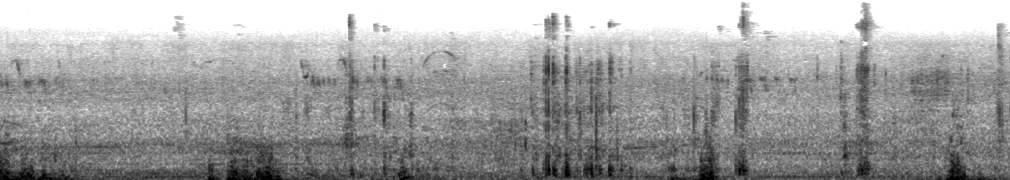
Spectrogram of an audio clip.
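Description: Knife scraping scales off a fish held on a plastic board: irregular short scrapes and clicks, with a few dull thumps from handling the fish and board.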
